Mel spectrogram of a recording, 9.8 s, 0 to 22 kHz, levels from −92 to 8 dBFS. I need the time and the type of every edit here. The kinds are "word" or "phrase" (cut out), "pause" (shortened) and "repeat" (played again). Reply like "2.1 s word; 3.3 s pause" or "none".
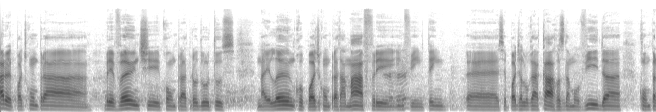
1.6 s word; 2.4 s word; 2.8 s word; 5.1 s word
